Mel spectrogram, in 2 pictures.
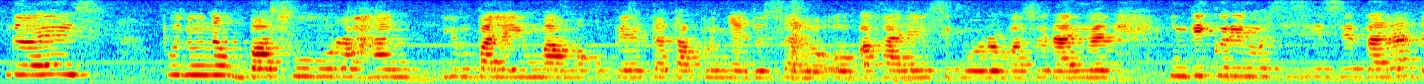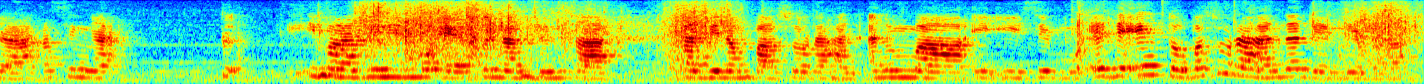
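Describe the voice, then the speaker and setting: A woman's voice: fairly high pitch, brisk, background noise. A woman from the Philippines telling a story in a casual vlog, chatty and talking straight to her viewers. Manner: chatty, addresses viewers as guys, mixes in English. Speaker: vlogger. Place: home. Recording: roomy echo, distant mic, faint ambience.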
